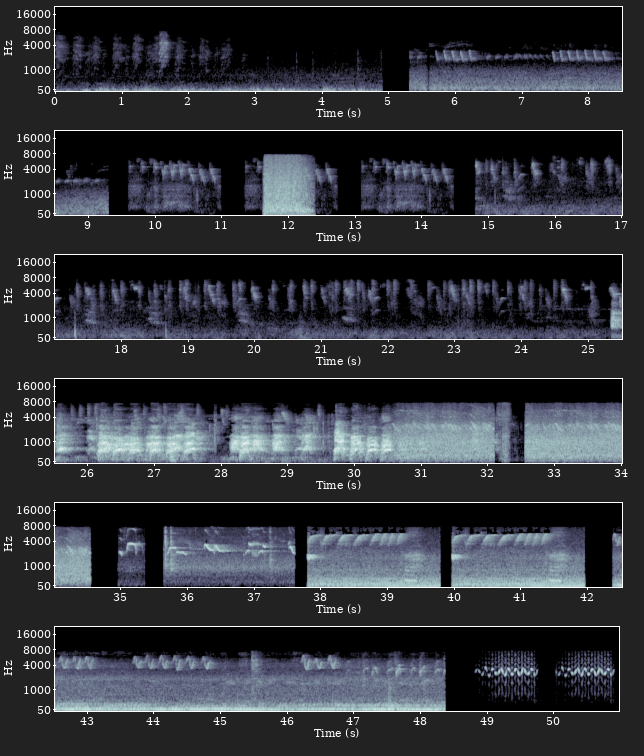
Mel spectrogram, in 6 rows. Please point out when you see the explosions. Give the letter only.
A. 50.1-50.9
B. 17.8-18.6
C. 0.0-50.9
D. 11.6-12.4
D.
